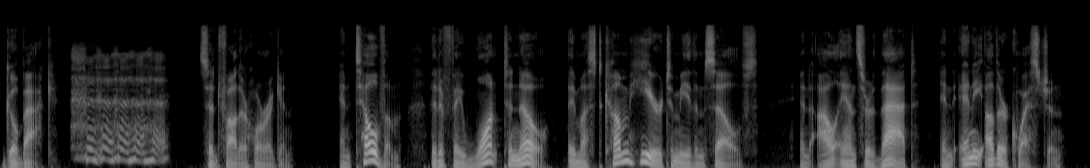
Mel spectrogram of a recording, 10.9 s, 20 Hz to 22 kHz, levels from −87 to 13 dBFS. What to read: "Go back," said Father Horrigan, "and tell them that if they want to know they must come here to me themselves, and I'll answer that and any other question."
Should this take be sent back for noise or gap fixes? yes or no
yes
